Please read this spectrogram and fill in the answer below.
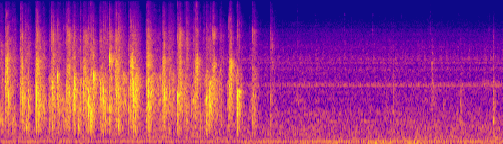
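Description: A small audience clapping, dying away about five and a half seconds in, leaving a low steady background hum.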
